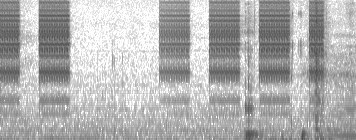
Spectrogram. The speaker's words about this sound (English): Same stupid buzzers in Jerusalem, huh?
